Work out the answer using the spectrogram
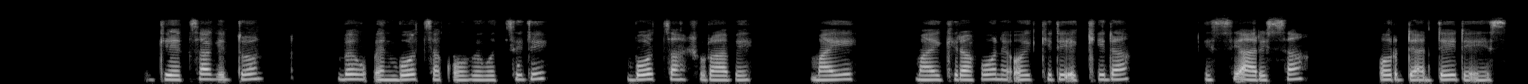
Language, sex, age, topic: Gamo, female, 18-24, government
